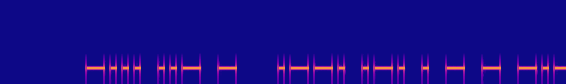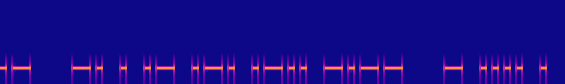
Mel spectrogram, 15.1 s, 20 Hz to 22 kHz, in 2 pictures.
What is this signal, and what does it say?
Morse code, heard as a keyed tone, about 15 wpm, 700 Hz. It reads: BUT PRETTY NEARLY THE
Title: Sentences from Top 1300 Words 15wpm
